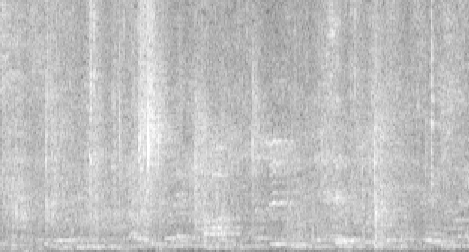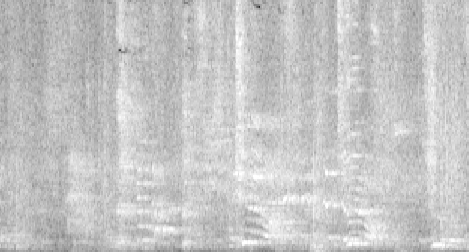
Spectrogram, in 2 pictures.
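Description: Children speak their lines loudly in a large echoing hall.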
